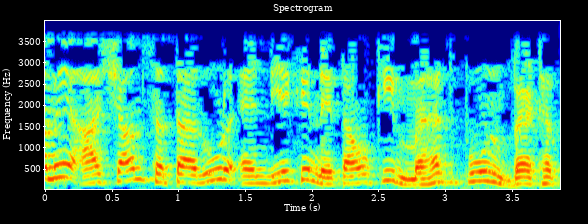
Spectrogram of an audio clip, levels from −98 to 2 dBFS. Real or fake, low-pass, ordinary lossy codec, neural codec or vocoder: real; 3.6 kHz; none; none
